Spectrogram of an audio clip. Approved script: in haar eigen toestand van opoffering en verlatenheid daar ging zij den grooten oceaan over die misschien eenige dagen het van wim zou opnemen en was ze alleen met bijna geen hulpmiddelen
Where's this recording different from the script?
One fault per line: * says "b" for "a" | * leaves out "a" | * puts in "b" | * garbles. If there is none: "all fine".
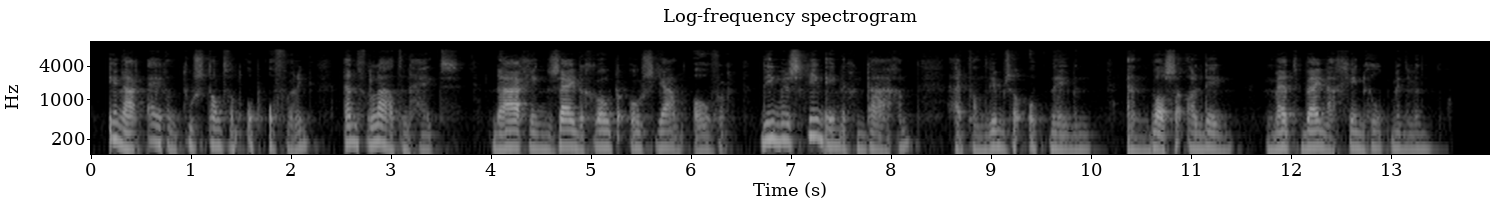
all fine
